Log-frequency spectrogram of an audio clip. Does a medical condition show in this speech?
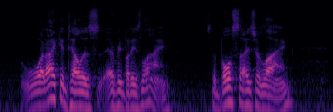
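No.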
